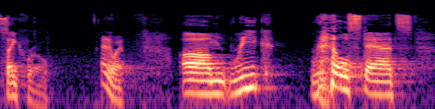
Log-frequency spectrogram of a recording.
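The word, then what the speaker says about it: Saikuro: you'll have fogg fle cychro I used to pronounce it cyuru but then I was told that it's actually a joke about cyclomatic complexity and supposed to be pronounced cyro Anyway, um, Reek, Rails stats, Rails best practices, archov, and churn.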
